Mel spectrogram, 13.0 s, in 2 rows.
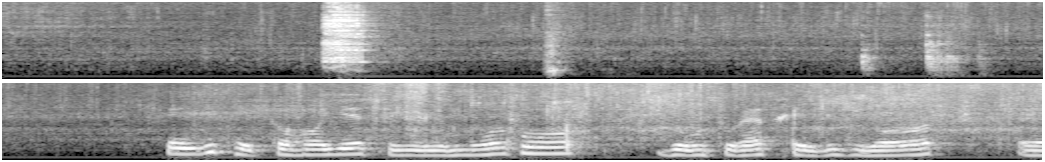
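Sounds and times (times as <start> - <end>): chicken sizzling in hot oil: 0.0 - 13.0
metal spoon scraping glass board: 2.0 - 2.4.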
